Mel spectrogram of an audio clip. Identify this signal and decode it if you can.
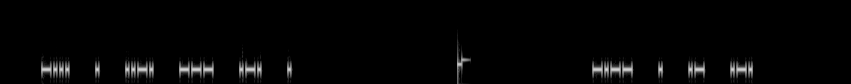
Morse code, heard as a keyed tone, about 40 wpm, spaced as for 23 wpm, 700 Hz. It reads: BEFORE YEAR
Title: 3x Character Spacing - Top 200 Words - 40wpm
